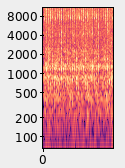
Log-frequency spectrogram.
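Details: 1983 Mercedes W123 300TD, OM617 diesel, warm, after mechanical lift pump rebuild: steady even clatter at idle, regular beat, no misses or odd knocks; no leaks.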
